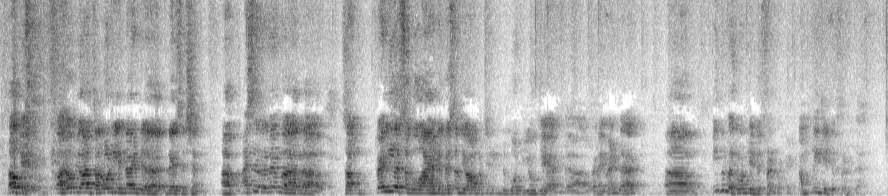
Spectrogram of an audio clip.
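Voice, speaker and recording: Over noticeable background noise, a man speaks very fast in a high voice. His pitch swings very widely and his loudness varies greatly. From India. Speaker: lecturer. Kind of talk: talk to students.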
